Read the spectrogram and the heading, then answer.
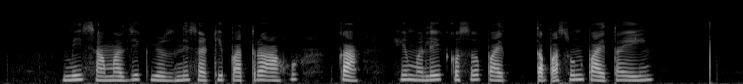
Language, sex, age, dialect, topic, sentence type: Marathi, female, 41-45, Varhadi, banking, question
